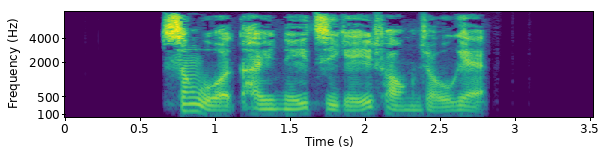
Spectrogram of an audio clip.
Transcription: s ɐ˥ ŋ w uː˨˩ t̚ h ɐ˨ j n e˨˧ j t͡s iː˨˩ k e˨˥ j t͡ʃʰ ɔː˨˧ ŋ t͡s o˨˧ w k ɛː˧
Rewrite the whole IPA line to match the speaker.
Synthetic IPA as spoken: s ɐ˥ ŋ w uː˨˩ t̚ h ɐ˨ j n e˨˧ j t͡s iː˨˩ k e˨˥ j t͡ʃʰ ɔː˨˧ ŋ t͡s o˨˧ w k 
